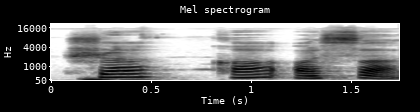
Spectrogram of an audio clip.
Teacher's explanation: श, ख और स जब बोलते हैं तो उसमें ऊष्मा निकलती प्रतीत होती है। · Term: उष्म व्यंजन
